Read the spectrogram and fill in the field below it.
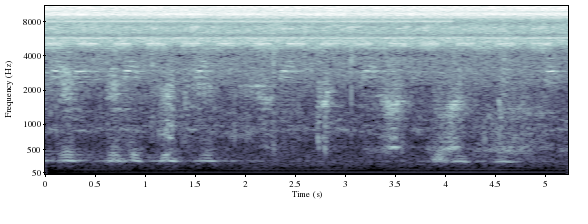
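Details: Chorus of frogs croaking, short nasal croaks repeating irregularly from several callers, overlapping at different pitches, over a steady high hiss of insects.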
